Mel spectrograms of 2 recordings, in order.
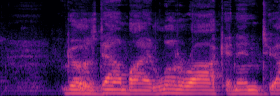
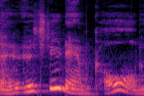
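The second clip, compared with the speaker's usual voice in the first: slow, loud complaint; 3 semitones higher, 7 dB louder, slower than usual. Real, not acted. Complaining about the cold.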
